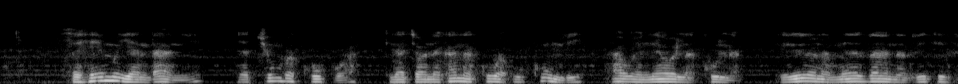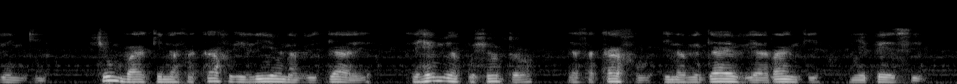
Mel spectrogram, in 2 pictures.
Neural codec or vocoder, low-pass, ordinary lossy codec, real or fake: codec, 24 kHz, 3.1 kbps, DualCodec; 5.4 kHz; AAC, 24 kbps; fake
